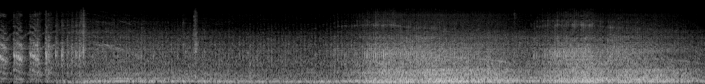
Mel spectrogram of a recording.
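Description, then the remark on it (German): A Guardia Civil off-road vehicle's engine runs steadily, with a few clicks and rattles at the start, then swells louder as it revs and accelerates on the way to the 6-metre-high, 10-kilometre-long border fence between Morocco and Spain; no one speaks. “Im Geländewagen der Guardia Civil geht es zum 6 Meter hohen und 10 Kilometer langen Grenzzaun zwischen Marokko und Spanien.”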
